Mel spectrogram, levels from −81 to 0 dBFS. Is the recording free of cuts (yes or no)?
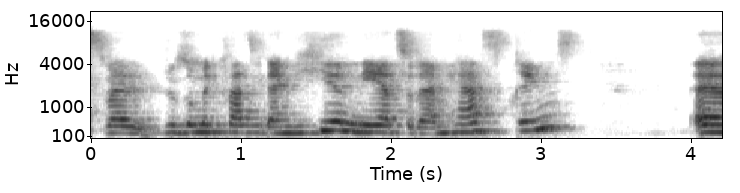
yes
